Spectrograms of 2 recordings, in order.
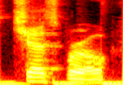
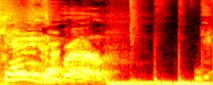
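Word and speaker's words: Chesebro: know they don't know how to pronounced his name until his his attorney said it so it's chess bro it is chess broo but see that's the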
